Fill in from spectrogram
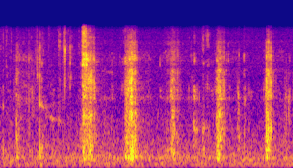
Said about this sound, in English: And then you bite into it and there's a crunch, but then it's such an airy little thing that you just like, you just want to keep back going for more.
